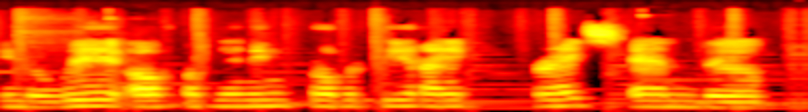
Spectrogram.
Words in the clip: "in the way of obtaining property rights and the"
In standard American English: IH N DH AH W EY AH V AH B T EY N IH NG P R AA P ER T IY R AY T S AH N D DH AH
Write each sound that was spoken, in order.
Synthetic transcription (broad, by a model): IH N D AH W EY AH F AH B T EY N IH NG P R AA P ER T IY R AY T S AH N D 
